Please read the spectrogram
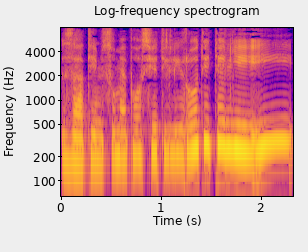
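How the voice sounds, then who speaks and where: Somewhat breathy and dark, mellow in tone, a woman with a fairly high pitch and lively intonation speaks at a moderate pace against a quiet background. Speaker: language course presenter. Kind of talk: language lesson narration. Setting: studio. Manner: formal.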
